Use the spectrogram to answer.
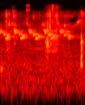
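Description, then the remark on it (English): Birds chirp outdoors in a quick series of high, bright tweets, fairly faint, with one sharper call near the end and no talking. “You got the birds chirping out here, man.”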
